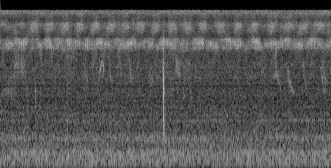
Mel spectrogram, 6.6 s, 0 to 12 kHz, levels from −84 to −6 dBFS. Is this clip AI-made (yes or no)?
yes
